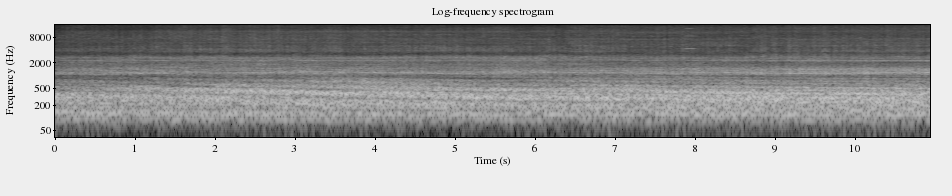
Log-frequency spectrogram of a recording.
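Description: Propane flame weeder's torch burning under its metal shroud, a steady rushing noise that grows a little louder about two seconds in.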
